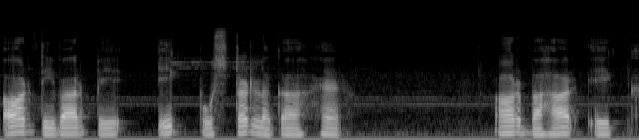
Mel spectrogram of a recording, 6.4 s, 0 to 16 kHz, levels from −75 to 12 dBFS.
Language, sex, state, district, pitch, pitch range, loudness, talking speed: Hindi, male, Rajasthan, Bikaner, 120 Hz, 110-125 Hz, -20 LUFS, 105 wpm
